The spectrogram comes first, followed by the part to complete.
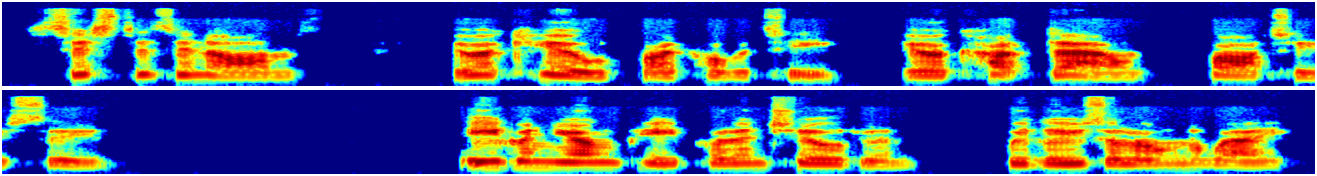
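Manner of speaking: normal talking voice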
